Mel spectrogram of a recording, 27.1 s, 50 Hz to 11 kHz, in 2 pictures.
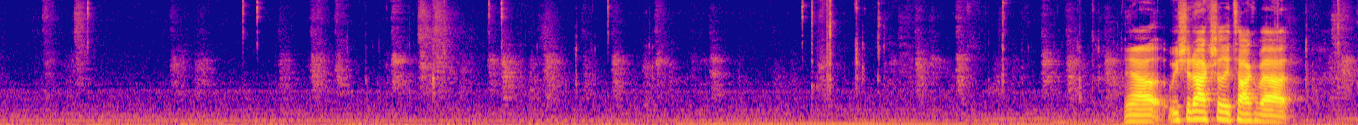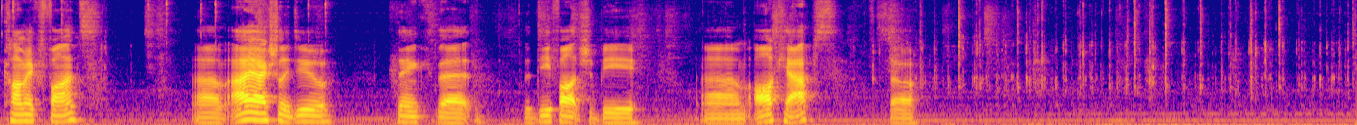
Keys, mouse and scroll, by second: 0.9 click, 2.6 click, 3.8 scroll, 5.0 click, 5.8 v, 8.0 click, 11.0 t, 11.6-12.4 scroll, 13.7-14.6 click, 13.7-14.5 scroll, 14.5 ctrl+a, 15.3 click, 15.7 click, 16.8 click, 17.8-19.9 scroll, 20.2-20.9 scroll, 21.7 Escape, 22.4-24.7 typing.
